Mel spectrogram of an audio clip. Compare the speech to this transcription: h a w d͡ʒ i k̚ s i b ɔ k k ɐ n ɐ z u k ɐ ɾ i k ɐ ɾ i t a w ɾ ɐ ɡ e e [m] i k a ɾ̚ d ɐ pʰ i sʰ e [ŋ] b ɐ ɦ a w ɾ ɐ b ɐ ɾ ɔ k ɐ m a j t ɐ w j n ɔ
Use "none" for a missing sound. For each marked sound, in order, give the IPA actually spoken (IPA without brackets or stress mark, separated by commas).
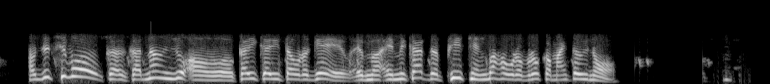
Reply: m, ŋ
